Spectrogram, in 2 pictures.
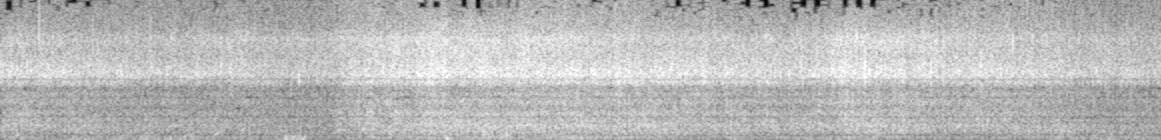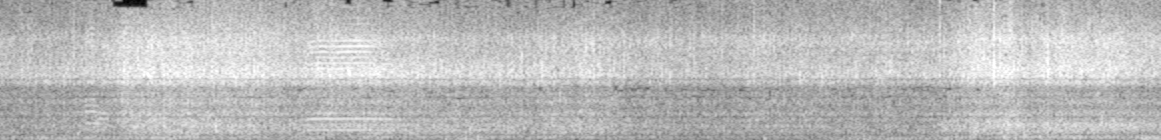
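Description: Small waves wash and break onto a pebble shore.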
